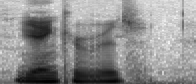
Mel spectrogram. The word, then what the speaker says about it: Yankovic: How do you say it? – Yankovic.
